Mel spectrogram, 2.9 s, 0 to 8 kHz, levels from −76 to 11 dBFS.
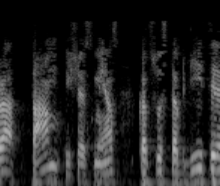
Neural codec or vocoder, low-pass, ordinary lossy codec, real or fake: none; 7.2 kHz; MP3, 24 kbps; real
